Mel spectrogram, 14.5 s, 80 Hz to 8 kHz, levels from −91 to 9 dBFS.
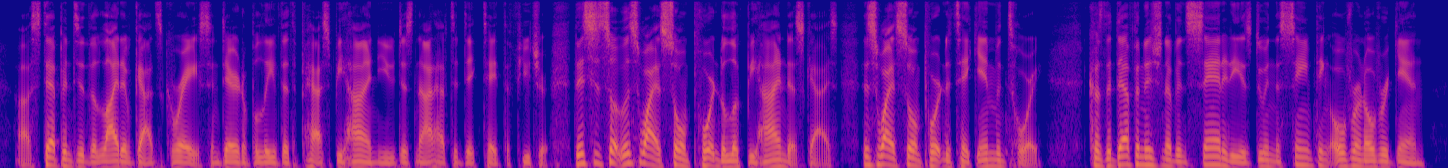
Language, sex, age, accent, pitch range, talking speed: English, male, 30-49, American, 90-120 Hz, 255 wpm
